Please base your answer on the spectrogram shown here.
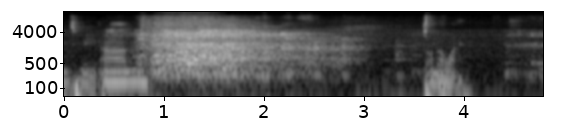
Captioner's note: audience laughing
